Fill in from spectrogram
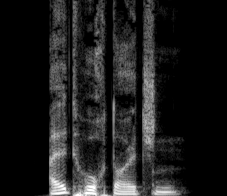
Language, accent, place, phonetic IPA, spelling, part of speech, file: German, Germany, Berlin, [ˈalthoːxˌdɔɪ̯tʃn̩], althochdeutschen, adjective, De-althochdeutschen.ogg
- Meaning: inflection of althochdeutsch: 1. strong genitive masculine/neuter singular 2. weak/mixed genitive/dative all-gender singular 3. strong/weak/mixed accusative masculine singular 4. strong dative plural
